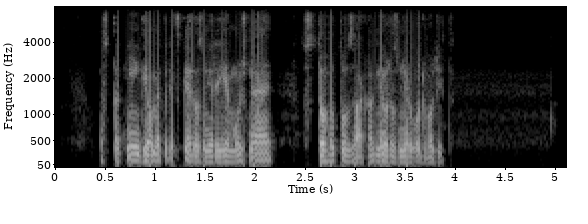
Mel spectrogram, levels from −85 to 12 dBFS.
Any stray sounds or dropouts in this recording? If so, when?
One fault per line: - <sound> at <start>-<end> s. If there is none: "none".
none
